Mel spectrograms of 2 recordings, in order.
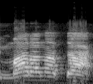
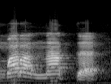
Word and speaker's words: Maranatá: E Maranatá, como dizemos nós católicos, ou Maranata, como dizem nossos irmãos separados, os evangélicos ou protestantes. Não importa a pronúncia, somos todos irmãos e cristãos, e o significado é o mesmo.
